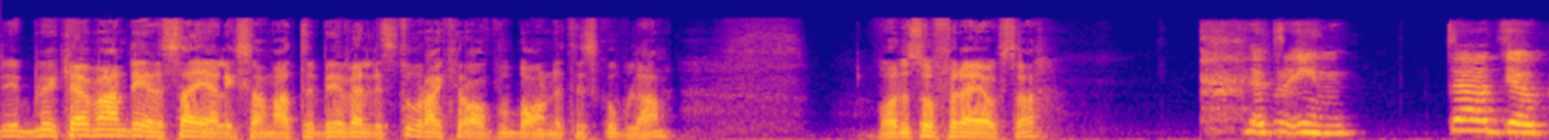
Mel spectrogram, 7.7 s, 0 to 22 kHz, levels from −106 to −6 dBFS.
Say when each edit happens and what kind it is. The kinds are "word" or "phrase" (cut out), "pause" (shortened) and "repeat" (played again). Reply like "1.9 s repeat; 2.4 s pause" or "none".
6.4 s word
